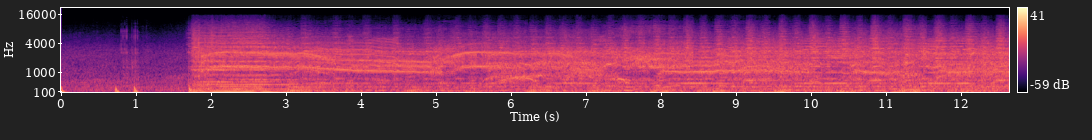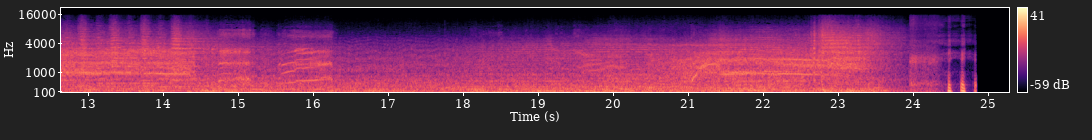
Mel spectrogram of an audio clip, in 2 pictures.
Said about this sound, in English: Just before Humongous slams into the semi-trailer being driven by Mel Gibson, you give off the best death scream of all time. It still echoes in my mind.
